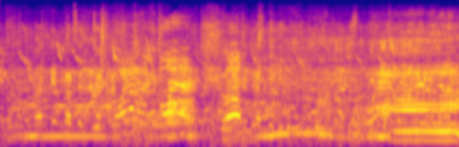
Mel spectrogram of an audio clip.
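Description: A dairy cow at the Sonaichandi cattle market lows several times in long, drawn-out moos, near and clear, amid crowd chatter and people talking nearby.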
